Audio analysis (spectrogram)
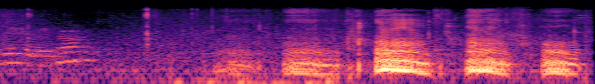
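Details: Pet dog growls possessively over a new toy indoors; low rumbling growl bursts repeated roughly every second in the second half, with a person's voice murmuring early on.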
